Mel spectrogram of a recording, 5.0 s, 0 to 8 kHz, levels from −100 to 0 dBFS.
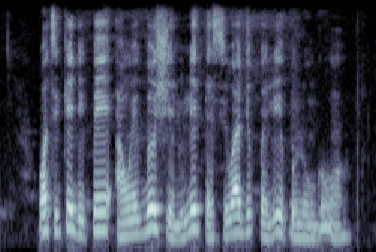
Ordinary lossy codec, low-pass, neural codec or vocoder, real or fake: Opus, 64 kbps; 7.2 kHz; none; real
